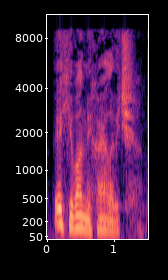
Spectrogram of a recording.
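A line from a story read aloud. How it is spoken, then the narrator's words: Sighing. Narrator (Russian): только вздохнул Владыкин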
